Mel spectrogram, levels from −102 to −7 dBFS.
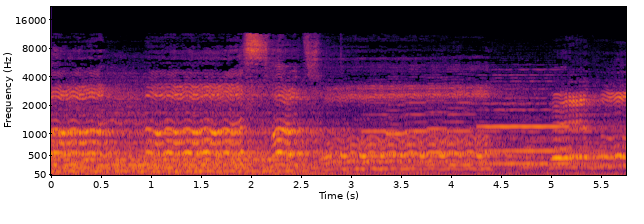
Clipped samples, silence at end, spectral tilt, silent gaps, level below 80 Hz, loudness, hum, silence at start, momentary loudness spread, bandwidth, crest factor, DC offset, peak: under 0.1%; 0 s; -4.5 dB/octave; none; -54 dBFS; -34 LUFS; none; 0 s; 6 LU; 11.5 kHz; 16 dB; 0.2%; -18 dBFS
